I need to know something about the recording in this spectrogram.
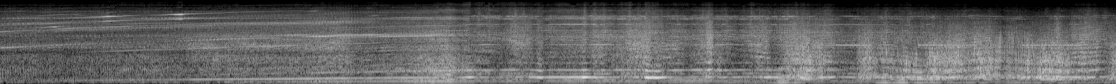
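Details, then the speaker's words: Blade Fusion 480 Stretch RC helicopter on Spektrum 6250HX flight controller, after lowering tail I gain, doing fast loops; rotor whine holds even pitch, tail mostly steady with only a slight wag. "Just here, if you hear that tail wagging and all this, actually it sounds pretty good."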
